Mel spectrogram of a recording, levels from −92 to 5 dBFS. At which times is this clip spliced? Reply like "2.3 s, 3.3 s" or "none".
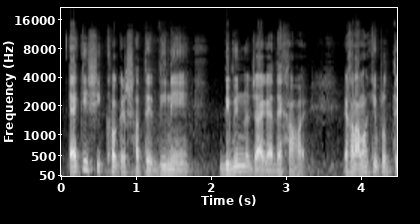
none

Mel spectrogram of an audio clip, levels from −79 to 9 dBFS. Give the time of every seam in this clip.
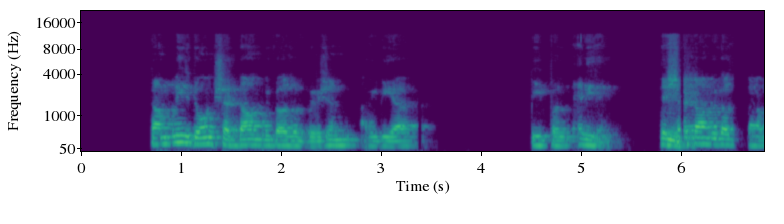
none

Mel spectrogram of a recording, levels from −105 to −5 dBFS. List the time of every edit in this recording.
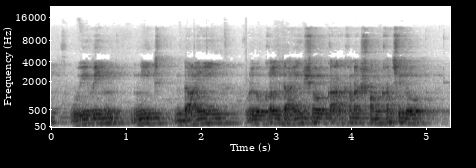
2.6 s

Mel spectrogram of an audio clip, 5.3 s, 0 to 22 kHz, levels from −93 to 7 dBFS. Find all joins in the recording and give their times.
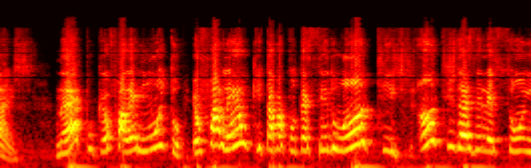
1.8 s

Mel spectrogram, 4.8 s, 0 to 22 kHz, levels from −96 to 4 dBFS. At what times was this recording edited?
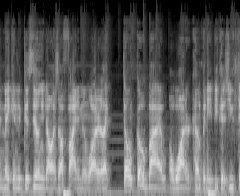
2.3 s, 3.3 s

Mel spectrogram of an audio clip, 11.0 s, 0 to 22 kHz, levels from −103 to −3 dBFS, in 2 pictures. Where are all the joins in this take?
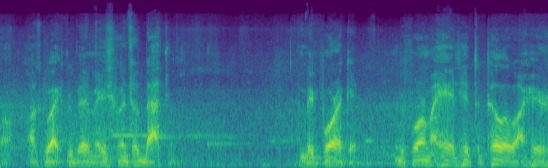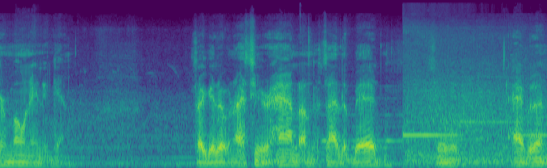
9.4 s

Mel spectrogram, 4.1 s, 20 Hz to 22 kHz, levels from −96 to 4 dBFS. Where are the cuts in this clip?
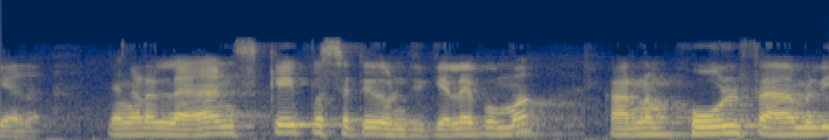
2.8 s

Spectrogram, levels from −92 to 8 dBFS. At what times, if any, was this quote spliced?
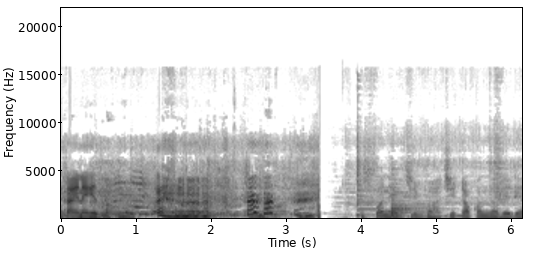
3.5 s

